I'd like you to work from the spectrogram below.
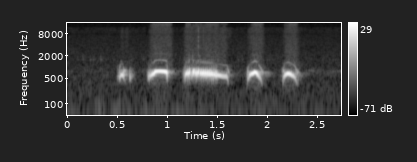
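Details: Kept decoy spotted dove calling thúc and gáy gọi: a run of five low coos, a short note, an arched coo, a longer steady one, then two short arched coos, clean and close.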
